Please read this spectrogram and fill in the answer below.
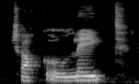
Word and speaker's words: chocolate: But chocolate is a little bit different, doesn't exactly sound out like it should. Chocolate. So it is pronounced chocolate for you to read.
